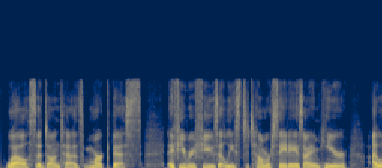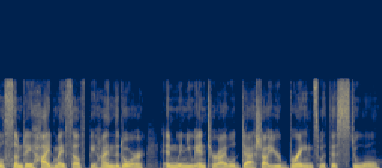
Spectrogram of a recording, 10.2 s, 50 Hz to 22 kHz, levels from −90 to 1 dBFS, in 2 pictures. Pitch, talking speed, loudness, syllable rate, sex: 185 Hz, 225 wpm, -19 LUFS, 5.2 syllables/s, female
